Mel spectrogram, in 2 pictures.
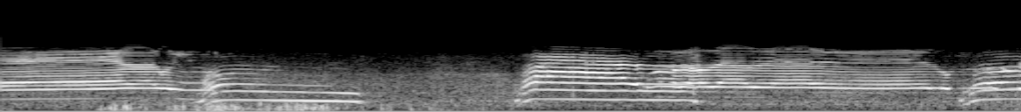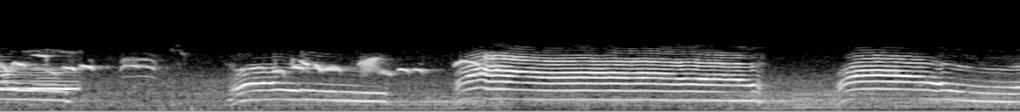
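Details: Domestic cats talking to each other: a series of drawn-out, harmonic meows and moaning calls, some rising then falling, several trailing off, with short pauses between calls and faint background noise.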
